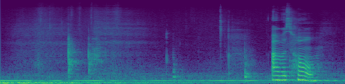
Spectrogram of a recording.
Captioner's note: Sofia sighs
